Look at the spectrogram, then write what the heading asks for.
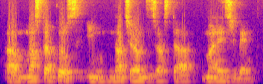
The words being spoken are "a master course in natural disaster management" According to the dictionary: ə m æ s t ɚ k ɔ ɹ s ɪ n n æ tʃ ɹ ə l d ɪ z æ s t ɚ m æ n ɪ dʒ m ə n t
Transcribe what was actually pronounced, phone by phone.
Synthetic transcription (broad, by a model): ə m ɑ s t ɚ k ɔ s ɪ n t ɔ ɹ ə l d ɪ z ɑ s t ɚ m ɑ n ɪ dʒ m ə n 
